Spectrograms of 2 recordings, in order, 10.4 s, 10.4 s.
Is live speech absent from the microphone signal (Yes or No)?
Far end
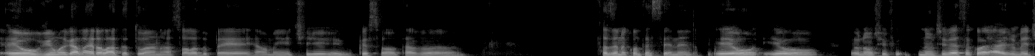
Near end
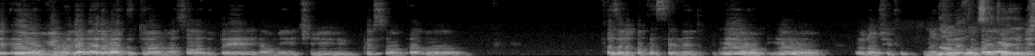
No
